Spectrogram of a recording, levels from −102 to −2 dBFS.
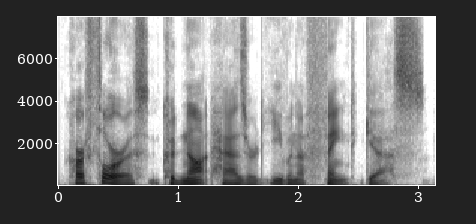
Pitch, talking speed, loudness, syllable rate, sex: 100 Hz, 150 wpm, -20 LUFS, 4.3 syllables/s, male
